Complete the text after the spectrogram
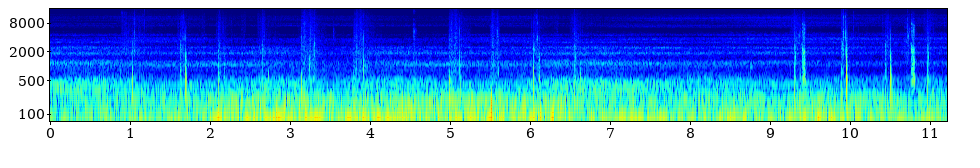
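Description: Footsteps tap steadily on hard ground.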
